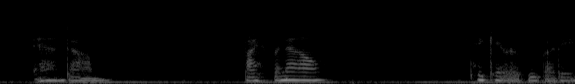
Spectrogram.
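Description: An older woman speaks calmly and warmly, close by.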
